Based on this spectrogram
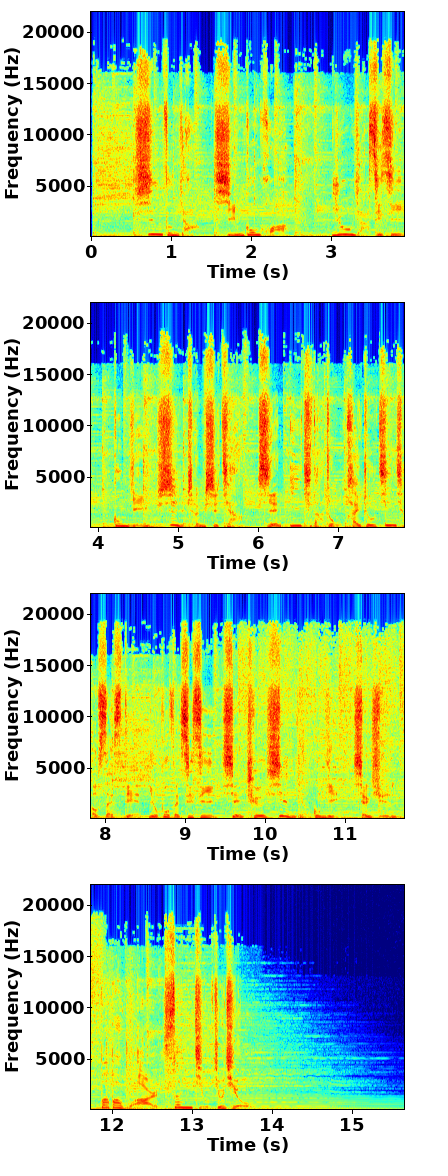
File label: boy car, Chinese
